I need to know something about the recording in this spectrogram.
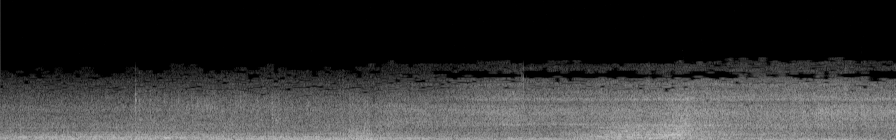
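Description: Motorcycle engines in a group ride: a steady engine drone over low wind rumble on a helmet-mounted microphone, with a rising rev from a bike about three seconds in.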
